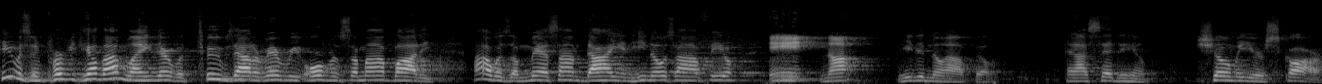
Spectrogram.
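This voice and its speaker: A Texan accent at a moderate pace, with ordinary pitch variation and audible room echo. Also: man. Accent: Texan American English. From Texas. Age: 70s. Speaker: evangelist. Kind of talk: sermon. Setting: church. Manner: animated.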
